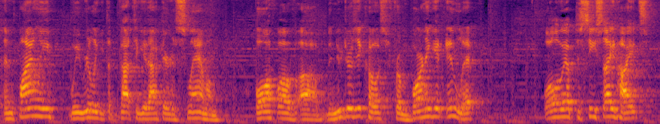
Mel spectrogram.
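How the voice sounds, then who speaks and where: A man's voice: fairly high pitch, a bit bright, echoey room. Enthusiastic man hosting a fishing vlog. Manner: enthusiastic, savoring, folksy. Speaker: host. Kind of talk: casual cooking and tasting vlog.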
